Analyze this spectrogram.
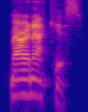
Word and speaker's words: Marinakis: Is that how you pronounce it? Um Forest owner who is it? Um Marinakis.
